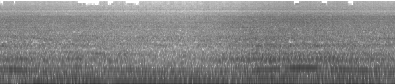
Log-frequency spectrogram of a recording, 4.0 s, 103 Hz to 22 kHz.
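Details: 2009 Lincoln MKX after addressing the faulty crank sensor that had caused a crank, no-start condition with no codes: the engine picks up cleanly and holds a smooth, even rev with no misses, knocks or stumbles.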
